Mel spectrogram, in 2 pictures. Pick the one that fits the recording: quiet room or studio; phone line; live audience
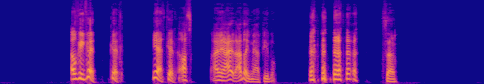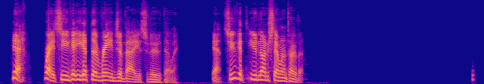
live audience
